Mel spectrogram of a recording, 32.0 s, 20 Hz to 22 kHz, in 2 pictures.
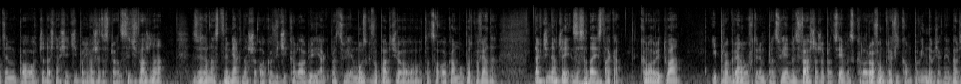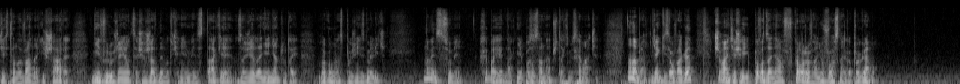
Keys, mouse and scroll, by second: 0.5-1.8 middle drag, 2.2-3.7 ctrl+middle drag, 4.7 ctrl+middle click, 5.7-7.5 ctrl+middle drag.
